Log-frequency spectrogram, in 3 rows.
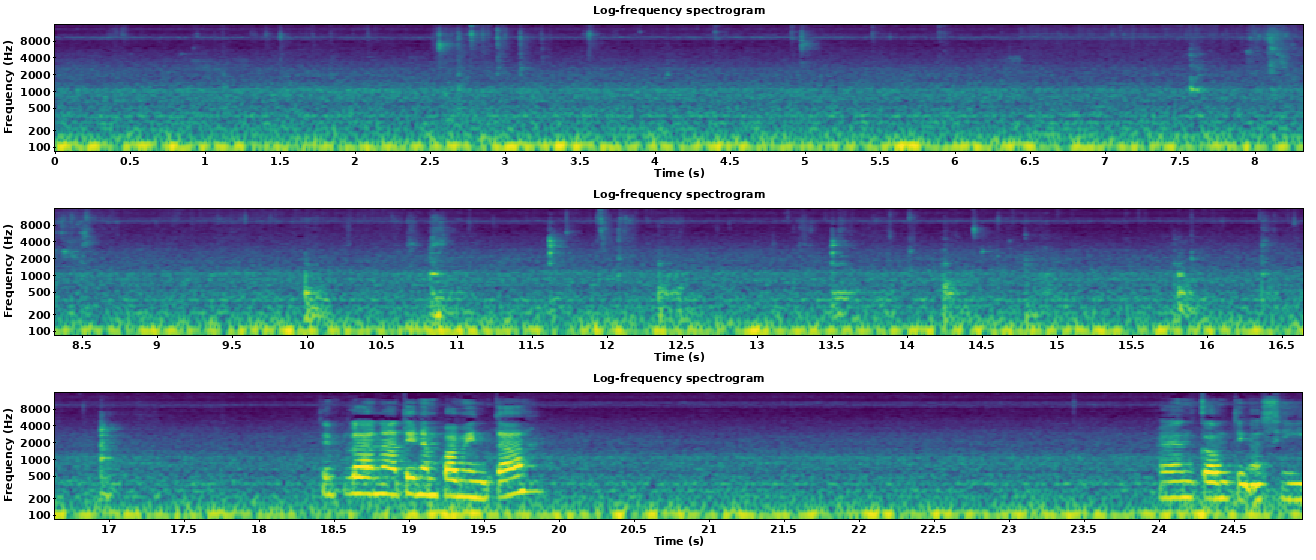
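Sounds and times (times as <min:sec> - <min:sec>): steady low hum: 0:00.0 - 0:24.9
liquid popping in a pot: 0:02.5 - 0:04.2, 0:09.9 - 0:17.2.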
